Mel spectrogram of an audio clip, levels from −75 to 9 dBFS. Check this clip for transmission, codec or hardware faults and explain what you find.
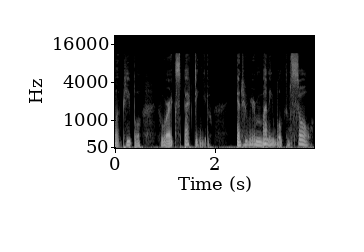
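Listening through the speech, nothing stands out as a technical fault. There is nothing in the recording that calls for a closer look.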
